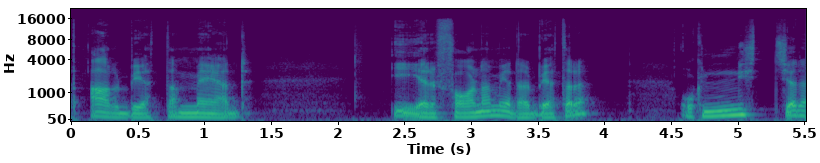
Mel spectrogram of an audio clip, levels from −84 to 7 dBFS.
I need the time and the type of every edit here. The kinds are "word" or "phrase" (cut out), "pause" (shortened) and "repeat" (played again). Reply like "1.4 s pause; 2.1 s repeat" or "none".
none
